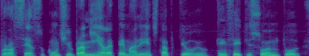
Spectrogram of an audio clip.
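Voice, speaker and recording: In an unremarkable speaking voice, a man talks at a medium pitch with ordinary variation. The recording is very clean, with a silent background and a dry, close sound with no echo. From Brazil. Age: 60s. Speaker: racing driver. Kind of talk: interview.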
